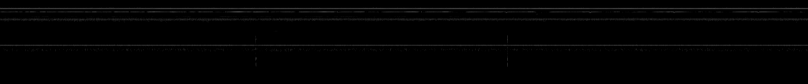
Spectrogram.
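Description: DeWalt compact router on a CNC machine running a spoil-board flattening pass, heard as a faint, steady high-pitched whine with hiss and no low end. There are two faint ticks.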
